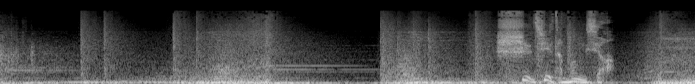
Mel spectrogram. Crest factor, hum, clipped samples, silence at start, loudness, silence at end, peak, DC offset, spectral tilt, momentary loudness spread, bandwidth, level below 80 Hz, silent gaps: 14 dB; none; under 0.1%; 0 s; -19 LUFS; 0 s; -2 dBFS; under 0.1%; -4.5 dB/octave; 13 LU; 13 kHz; -22 dBFS; none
